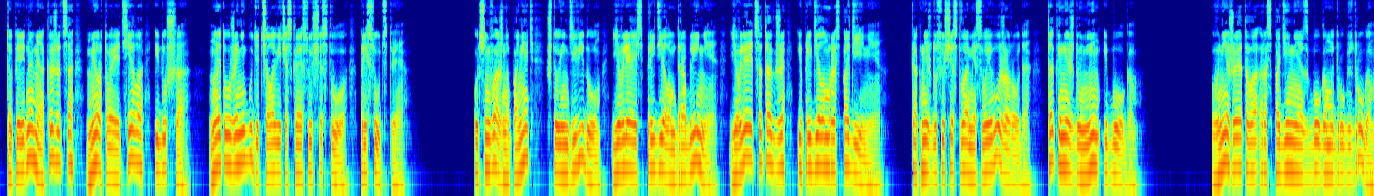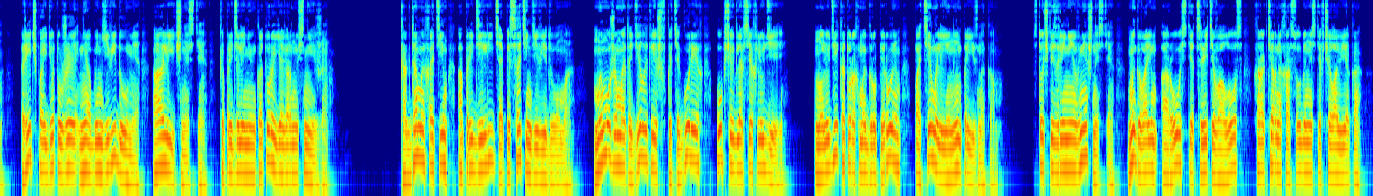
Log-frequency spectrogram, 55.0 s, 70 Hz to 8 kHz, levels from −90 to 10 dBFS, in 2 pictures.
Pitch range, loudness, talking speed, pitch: 100-145 Hz, -18 LUFS, 115 wpm, 125 Hz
